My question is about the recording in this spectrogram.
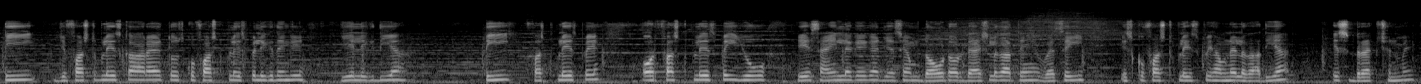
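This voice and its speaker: A man's voice: sits high, little pitch movement, moderate pace, over music. A man explaining a stenography lesson step by step, drawing out example words and answering his own questions. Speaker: stenography teacher. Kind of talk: classroom explanation.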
